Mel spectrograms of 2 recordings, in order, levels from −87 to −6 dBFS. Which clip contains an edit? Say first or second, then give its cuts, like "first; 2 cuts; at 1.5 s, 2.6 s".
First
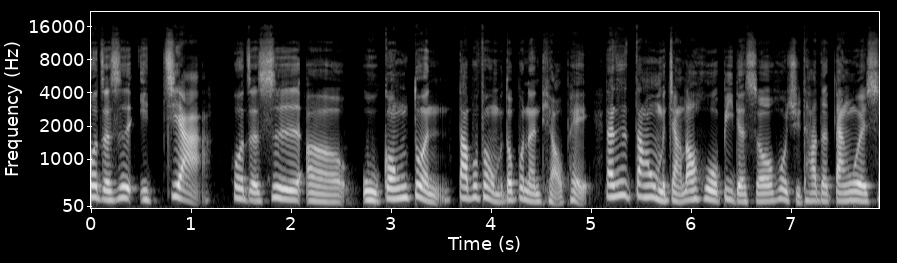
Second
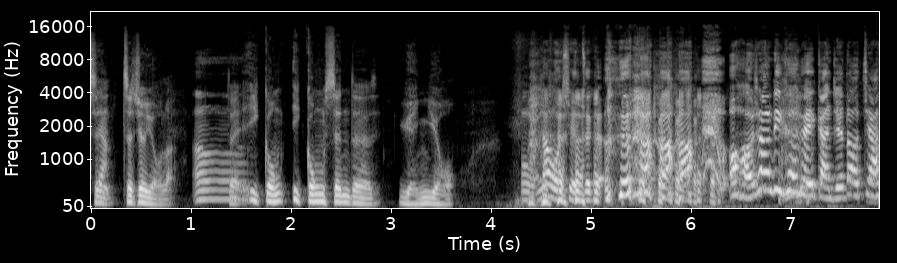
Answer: first; 1 cut; at 5.1 s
